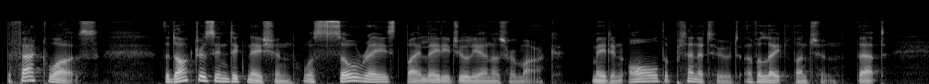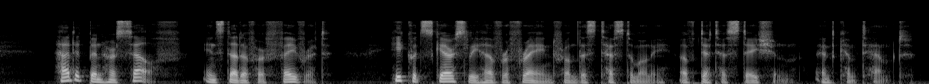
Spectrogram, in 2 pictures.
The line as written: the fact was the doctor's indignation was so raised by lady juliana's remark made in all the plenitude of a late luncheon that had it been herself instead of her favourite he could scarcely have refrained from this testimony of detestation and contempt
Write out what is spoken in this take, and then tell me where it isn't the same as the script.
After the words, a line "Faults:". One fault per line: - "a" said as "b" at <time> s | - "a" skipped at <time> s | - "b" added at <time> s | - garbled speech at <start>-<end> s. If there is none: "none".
the fact was the doctor's indignation was so raised by lady juliana's remark made in all the plenitude of a late luncheon that had it been herself instead of her favourite he could scarcely have refrained from this testimony of detestation and contempt
Faults:
none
